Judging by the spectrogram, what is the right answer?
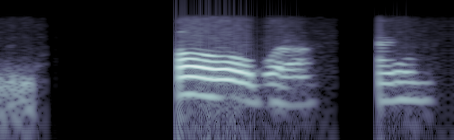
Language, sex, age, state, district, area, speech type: Marathi, male, 60+, Maharashtra, Nanded, urban, conversation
